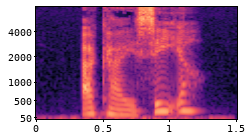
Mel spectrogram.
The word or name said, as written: arkaisere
